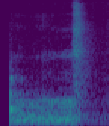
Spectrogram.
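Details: A female Boxer puppy lets out a drawn-out, rough-edged howl, complaining when her owner doesn't pay attention to her.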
